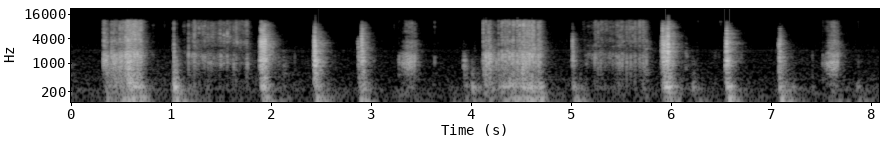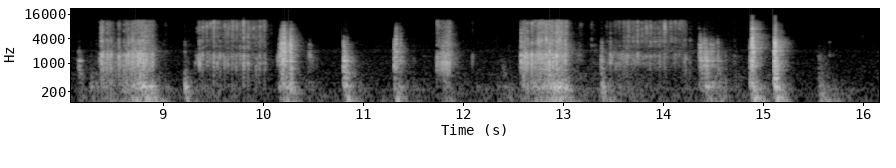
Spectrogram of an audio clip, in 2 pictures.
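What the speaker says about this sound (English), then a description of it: "let's hear you shuffle those cards right here" Bursts of rapid papery riffling from a deck of playing cards being shuffled several times, close by, with short pauses between.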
